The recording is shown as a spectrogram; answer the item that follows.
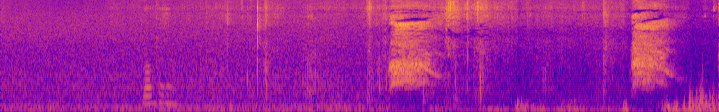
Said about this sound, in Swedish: stirrade på oss hela tiden, stannade då vi stannade och den skällde, så det var lätt att hålla den under uppsikt. Till sist satte jag musik på och sen sprang den bort. Varför gjorde den så och vad ville den? Vi kanske ska lyssna till det här skallet.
